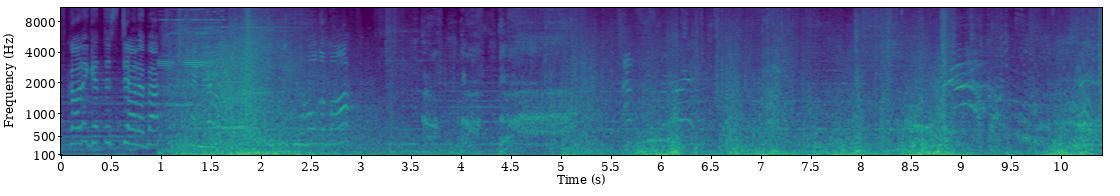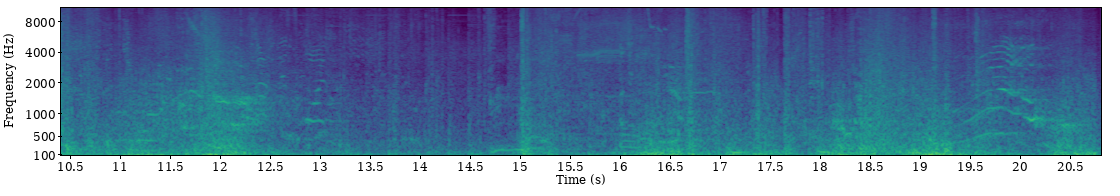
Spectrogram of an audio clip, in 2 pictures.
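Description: Punches and blasts thud heavily in a game fight.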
